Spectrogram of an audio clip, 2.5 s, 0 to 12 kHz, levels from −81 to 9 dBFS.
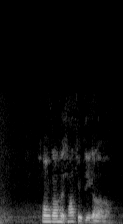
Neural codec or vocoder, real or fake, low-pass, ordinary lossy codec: codec, 16 kHz, 2 kbps, FunCodec, trained on Chinese and English, 25 frames a second; fake; 7.2 kHz; AAC, 32 kbps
